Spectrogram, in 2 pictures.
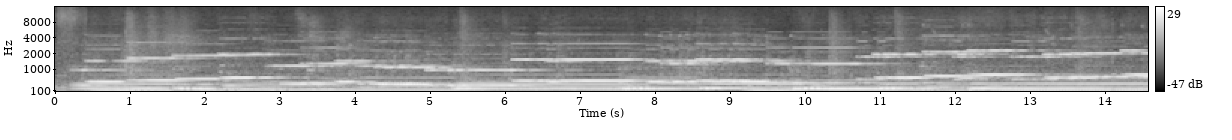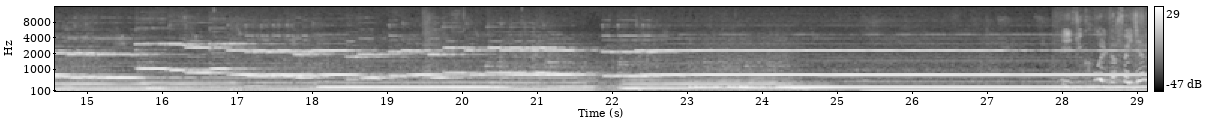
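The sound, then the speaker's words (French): A church pipe organ with 27 stops on two manuals plays a slow, sustained polyphonic passage, with long held bass notes beneath shifting chords and higher lines, loud and steady throughout with no talking. “Notre-Dame de Paris, c'est le plus grand orgue de France.”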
